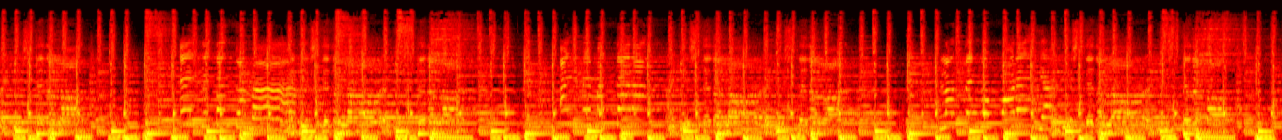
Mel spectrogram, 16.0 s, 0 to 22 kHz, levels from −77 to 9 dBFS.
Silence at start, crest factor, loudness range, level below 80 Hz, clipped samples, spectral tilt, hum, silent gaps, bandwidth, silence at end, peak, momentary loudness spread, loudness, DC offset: 0 s; 14 dB; 1 LU; -22 dBFS; under 0.1%; -5 dB/octave; none; none; 16.5 kHz; 0 s; 0 dBFS; 3 LU; -15 LUFS; 0.2%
